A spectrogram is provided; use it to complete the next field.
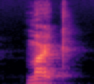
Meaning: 1. a male given name, equivalent to English Mark 2. a hamlet in West Betuwe, Gelderland, Netherlands
- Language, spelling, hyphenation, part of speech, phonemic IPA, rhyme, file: Dutch, Mark, Mark, proper noun, /mɑrk/, -ɑrk, Nl-Mark.ogg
